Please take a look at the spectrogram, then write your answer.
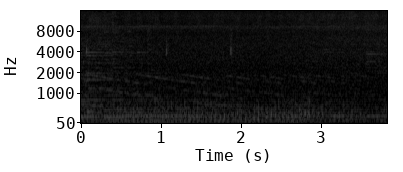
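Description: In the video game Ghost Recon Wildlands, a helicopter's steady rotor chop and engine drone beat on quietly and evenly, thinning slightly toward the end as it moves away, with no speech.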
